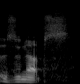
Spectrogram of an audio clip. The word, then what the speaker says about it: Synapse: in Germany it's pronounced zunaps which very much sounds like schnapps which is not what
